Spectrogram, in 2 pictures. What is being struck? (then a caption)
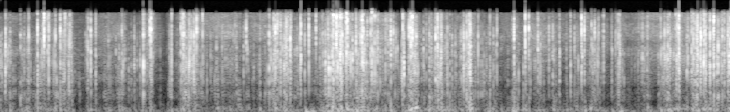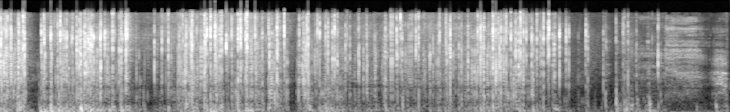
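Metallized plastic snack bag. A full, medium-sized Cheetos chip bag made of metallized plastic film is held up and crinkled and shaken by hands and fingertips. Dense, bright crinkling and crackling runs almost continuously, with a few brief pauses, before it eases off at the end.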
